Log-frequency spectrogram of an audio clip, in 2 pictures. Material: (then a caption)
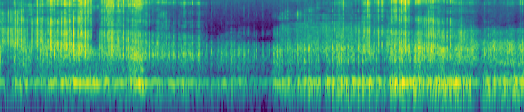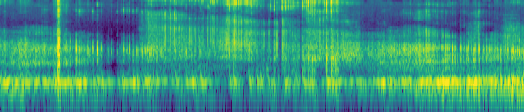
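Foam. A toothpick scratches and pokes the surface of a black foam microphone windscreen, making close, rough scratching and soft rustling textures. A steady low hum runs underneath throughout, with brief sharper pokes standing out now and then.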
